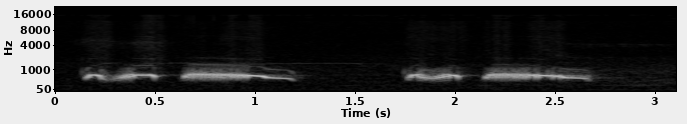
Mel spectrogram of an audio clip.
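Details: Spotted dove singing in the 'giọng thổ' style: two clean phrases, each a short wavering coo followed by a longer, drawn-out coo that falls at the end, separated by a half-second pause.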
